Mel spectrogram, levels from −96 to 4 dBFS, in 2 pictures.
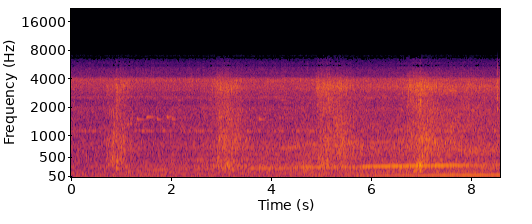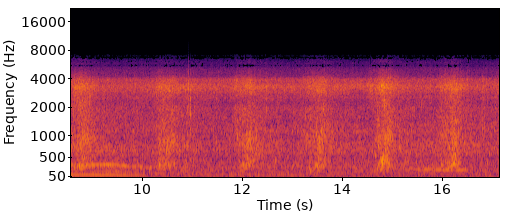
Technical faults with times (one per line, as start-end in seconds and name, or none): none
